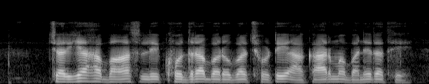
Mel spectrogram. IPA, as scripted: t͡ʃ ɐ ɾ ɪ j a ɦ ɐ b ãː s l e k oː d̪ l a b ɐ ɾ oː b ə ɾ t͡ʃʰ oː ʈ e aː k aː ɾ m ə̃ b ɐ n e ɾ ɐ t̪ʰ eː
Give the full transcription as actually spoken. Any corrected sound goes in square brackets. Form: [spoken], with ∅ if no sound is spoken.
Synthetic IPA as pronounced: t͡ʃ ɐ ɾ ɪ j a ɦ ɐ b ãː s l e [kʰ] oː d̪ [ɾ] a b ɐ ɾ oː b ə ɾ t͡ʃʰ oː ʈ e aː k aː ɾ m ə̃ b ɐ n e ɾ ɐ t̪ʰ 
